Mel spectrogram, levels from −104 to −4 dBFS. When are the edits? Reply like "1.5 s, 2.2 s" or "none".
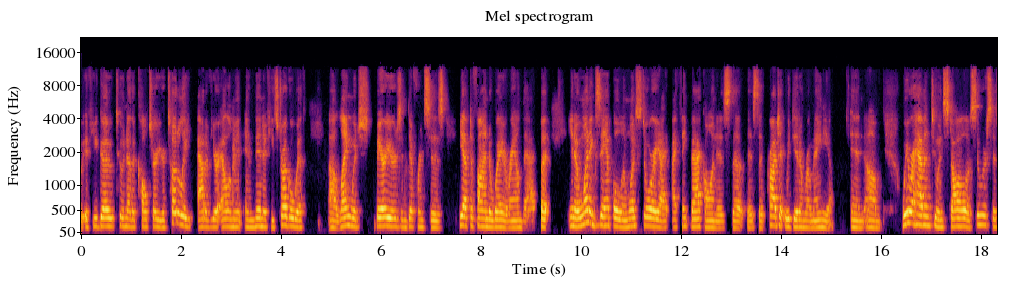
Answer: none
